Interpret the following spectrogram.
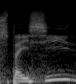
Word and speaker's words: Spicee: Alors, sur Spicy, donc qui s'écrit S-P-I-C-E-E, on trouve essentiellement du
